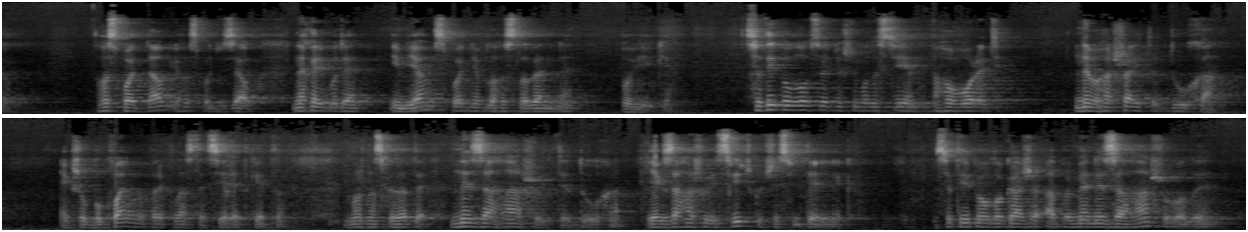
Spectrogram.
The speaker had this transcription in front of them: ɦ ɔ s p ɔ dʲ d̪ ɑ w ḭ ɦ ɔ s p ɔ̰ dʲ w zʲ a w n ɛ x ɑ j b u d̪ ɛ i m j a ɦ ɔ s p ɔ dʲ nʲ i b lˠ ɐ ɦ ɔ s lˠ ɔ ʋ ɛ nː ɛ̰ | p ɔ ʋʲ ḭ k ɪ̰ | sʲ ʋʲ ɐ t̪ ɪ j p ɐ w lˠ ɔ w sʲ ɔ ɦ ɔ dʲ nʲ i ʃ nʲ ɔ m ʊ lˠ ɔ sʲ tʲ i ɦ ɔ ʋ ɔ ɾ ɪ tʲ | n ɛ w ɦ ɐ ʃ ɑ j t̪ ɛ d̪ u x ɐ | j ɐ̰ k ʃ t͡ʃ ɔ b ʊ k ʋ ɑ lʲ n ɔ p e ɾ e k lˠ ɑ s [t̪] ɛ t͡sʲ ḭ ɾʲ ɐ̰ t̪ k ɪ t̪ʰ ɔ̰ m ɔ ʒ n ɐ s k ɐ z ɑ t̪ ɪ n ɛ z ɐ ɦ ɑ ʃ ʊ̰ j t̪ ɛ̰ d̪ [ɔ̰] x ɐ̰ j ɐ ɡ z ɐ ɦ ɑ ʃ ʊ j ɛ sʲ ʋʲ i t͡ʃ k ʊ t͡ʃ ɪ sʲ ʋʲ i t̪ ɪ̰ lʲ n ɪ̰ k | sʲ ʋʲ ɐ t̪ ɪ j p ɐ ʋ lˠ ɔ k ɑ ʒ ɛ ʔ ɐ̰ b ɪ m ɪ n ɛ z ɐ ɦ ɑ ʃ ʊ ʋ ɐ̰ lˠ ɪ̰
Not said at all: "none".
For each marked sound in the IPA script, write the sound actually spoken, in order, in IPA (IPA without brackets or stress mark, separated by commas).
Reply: t̪, ṵ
